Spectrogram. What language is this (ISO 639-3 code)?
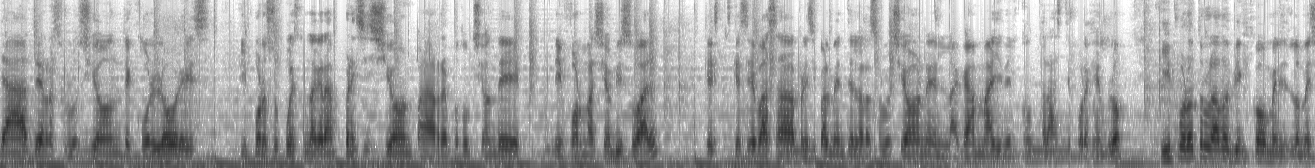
spa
